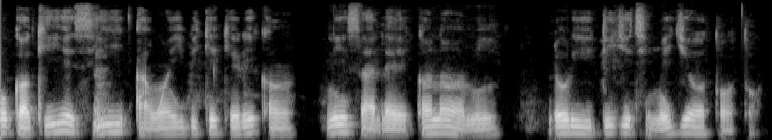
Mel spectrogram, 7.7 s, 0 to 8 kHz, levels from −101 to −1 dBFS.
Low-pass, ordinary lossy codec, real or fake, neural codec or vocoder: 7.2 kHz; none; real; none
